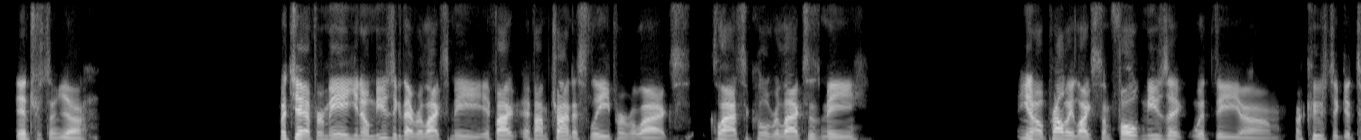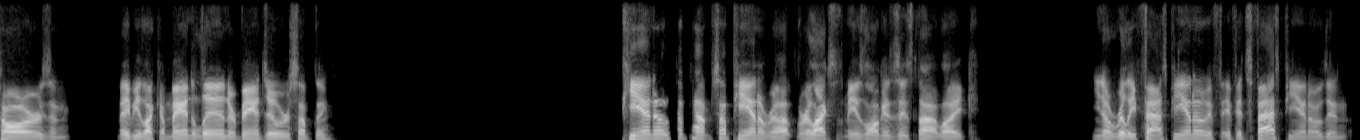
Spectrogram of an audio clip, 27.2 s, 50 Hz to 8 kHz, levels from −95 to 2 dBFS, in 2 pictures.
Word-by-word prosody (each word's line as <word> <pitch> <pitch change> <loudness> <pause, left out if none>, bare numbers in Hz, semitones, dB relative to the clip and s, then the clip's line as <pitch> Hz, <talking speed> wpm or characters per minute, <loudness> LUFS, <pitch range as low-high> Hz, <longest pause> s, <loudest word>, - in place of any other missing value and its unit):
Interesting, 135 -6 -1
yeah. 110 -3 -1 1.9
But - - +1
yeah, 200 0 +9
for 170 -3 -5
me, 205 +4 +5
you 175 -3 0
know, 170 -1 +3
music 200 +3 -2
that 160 -3 +5
relaxes 155 +1 +1
me, 150 -3 -4
if 140 - -9
I 170 +1 +6
if 150 +3 -8
I'm 170 -4 -1
trying 190 -3 +3
to - - -4
sleep 150 -2 -3
or 120 - -7
relax, 120 +2 -2 0.2
classical 165 0 +1
relaxes 150 -2 0
me. 140 -4 -2 1.6
You 185 -3 +4
know, 160 -2 +1
probably, 185 0 +3
like, 150 -3 +2
some - - -11
folk 175 +2 +1
music 175 -1 -2
with 150 -3 -8
the, 135 -3 -3
um, 110 -3 -7 0.2
acoustic 165 -5 -8
guitars 140 -2 +2
and 125 0 -13 0.5
maybe, 155 0 +1
like, 150 -3 0
a 130 - -5
mandolin 155 +2 +3
or - - -1
banjo 145 +2 +2
or 150 -1 -3
something. 155 -1 -7 2.9
Piano, 205 +3 +4
sometimes 205 -1 -2
some 220 +1 -2
piano 175 +1 +2
re 140 +2 -1
relaxes 150 -1 +1
me, 150 - -2
as 140 -1 -5
long 180 +4 -1
as 165 -2 -5
it's 175 -1 -7
not, 155 -3 +2
like 140 -1 -3 1.1
you 160 - -11
know, 145 - +1
really 145 0 0
fast 170 +2 0
piano. 200 0 -2
If 165 - -9
if - - -9
it's 160 - -9
fast 190 +3 +2
piano, 140 -3 -7
then 135 -1 -10
155 Hz, 150 wpm, -24 LUFS, 140-170 Hz, 2.9 s, yeah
